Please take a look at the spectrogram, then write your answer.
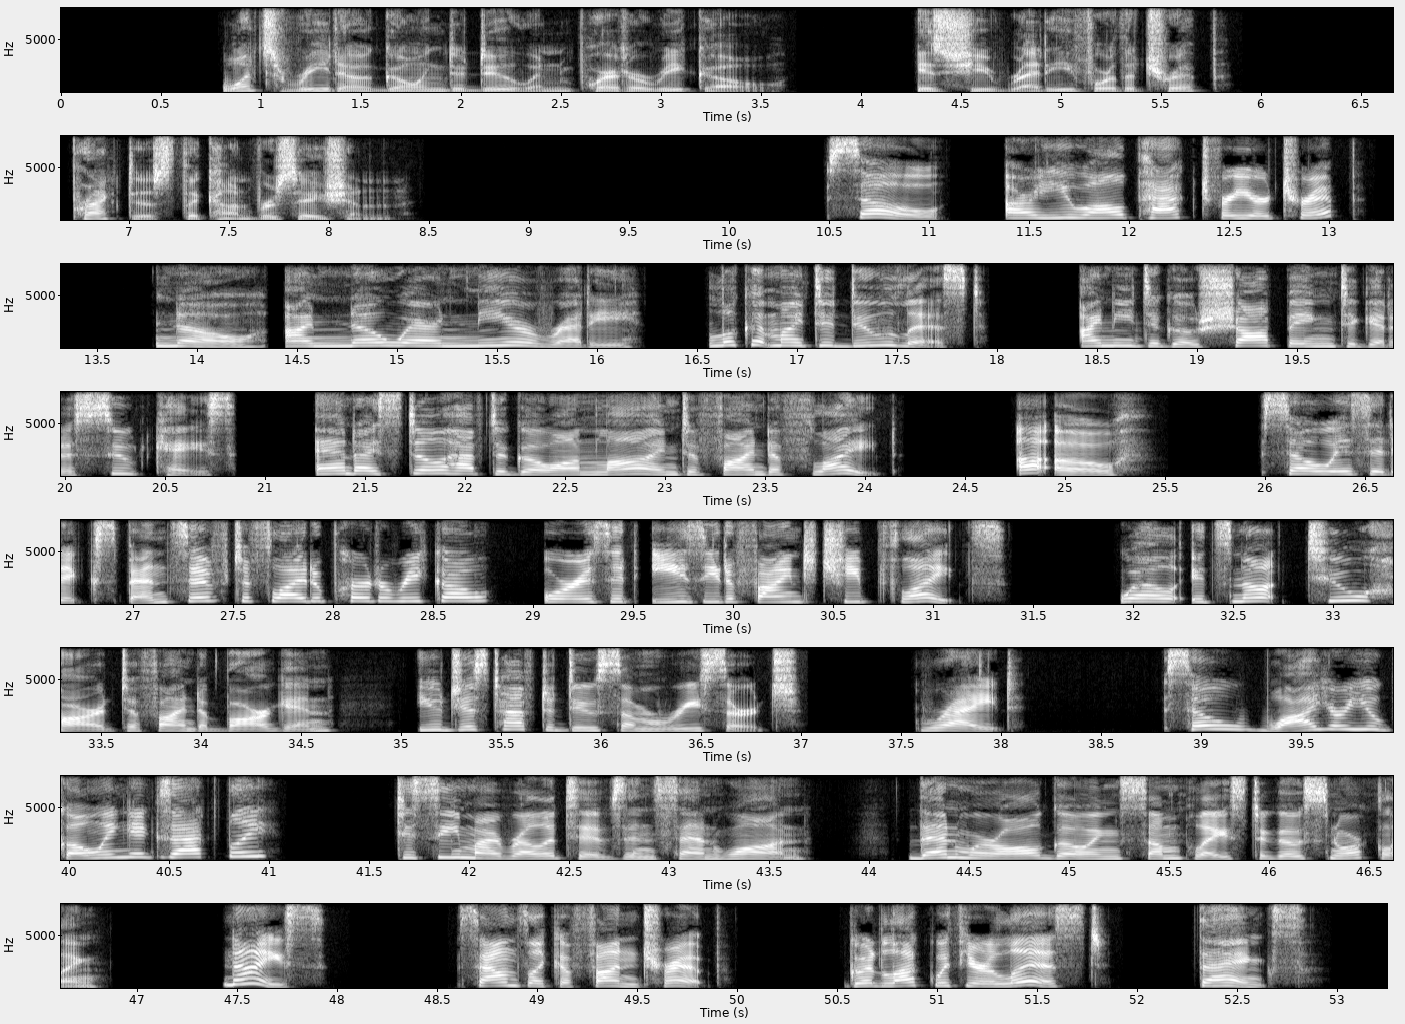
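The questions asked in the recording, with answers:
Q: What's Rita going to do in Puerto Rico?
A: See her relatives in San Juan and go snorkeling

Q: Is she ready for the trip?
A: No, she's nowhere near ready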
